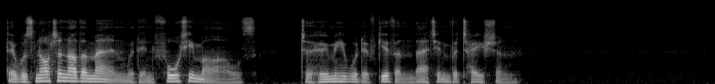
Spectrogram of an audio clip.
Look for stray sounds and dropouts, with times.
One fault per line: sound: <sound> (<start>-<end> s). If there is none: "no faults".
no faults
